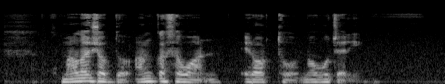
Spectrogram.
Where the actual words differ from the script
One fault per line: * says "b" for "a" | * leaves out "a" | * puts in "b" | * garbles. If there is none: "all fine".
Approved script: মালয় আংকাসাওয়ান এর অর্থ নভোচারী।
* puts in "শব্দ"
